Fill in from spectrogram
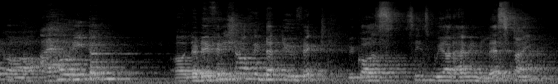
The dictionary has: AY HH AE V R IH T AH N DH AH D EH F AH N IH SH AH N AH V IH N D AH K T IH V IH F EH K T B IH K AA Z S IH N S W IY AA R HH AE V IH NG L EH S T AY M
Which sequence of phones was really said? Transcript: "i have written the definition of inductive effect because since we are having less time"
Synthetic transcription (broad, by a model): AY HH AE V R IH T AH N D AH D EH F AH N IH SH AH N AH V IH N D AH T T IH IH F EH K T B IH K AA Z S IH N S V IY AA R HH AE V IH NG L EH S T AY M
